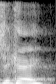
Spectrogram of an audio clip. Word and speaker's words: Takei: All right, George Takei rhymes with okay.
